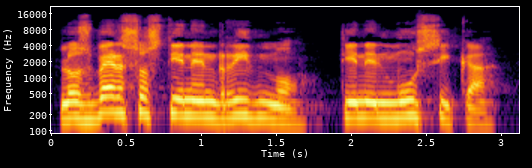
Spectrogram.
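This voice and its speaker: Higher-pitched man giving a deliberate motivational talk. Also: expressive. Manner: deliberate, emphatic, repeats phrases for effect. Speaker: motivational speaker.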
